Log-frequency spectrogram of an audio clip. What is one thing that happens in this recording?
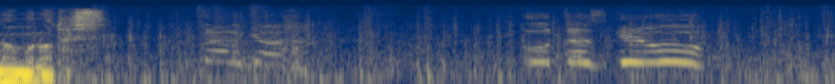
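Footsteps run over packed dirt.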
